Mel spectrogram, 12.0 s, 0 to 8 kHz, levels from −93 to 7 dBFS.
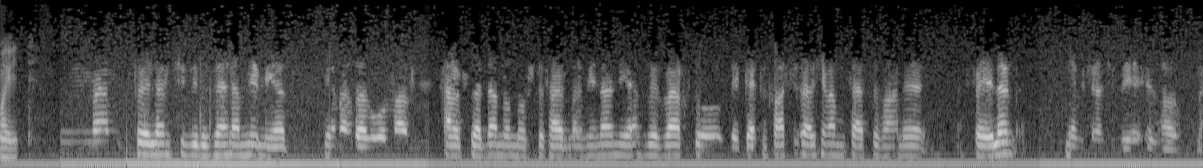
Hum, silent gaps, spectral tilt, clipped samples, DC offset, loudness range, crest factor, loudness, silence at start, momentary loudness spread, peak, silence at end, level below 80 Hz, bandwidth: none; none; -8.5 dB/octave; under 0.1%; under 0.1%; 3 LU; 18 dB; -24 LUFS; 0 s; 12 LU; -6 dBFS; 0 s; -32 dBFS; 6.8 kHz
